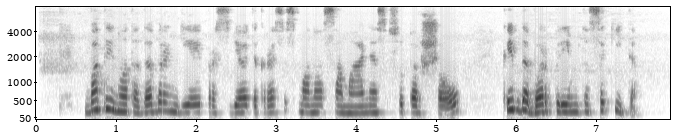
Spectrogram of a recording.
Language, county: Lithuanian, Vilnius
